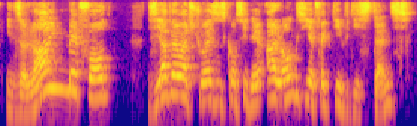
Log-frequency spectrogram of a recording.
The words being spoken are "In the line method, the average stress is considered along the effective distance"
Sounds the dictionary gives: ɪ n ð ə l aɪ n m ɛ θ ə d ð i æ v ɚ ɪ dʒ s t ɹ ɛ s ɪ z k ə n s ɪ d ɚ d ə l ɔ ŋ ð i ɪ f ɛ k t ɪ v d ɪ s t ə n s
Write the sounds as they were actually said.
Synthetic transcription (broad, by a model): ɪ n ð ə l aɪ n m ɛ f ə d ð i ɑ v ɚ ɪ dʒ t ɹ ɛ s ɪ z k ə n s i d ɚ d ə l ɔ ŋ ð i ɪ f ɛ k t ɪ v d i s t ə n s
